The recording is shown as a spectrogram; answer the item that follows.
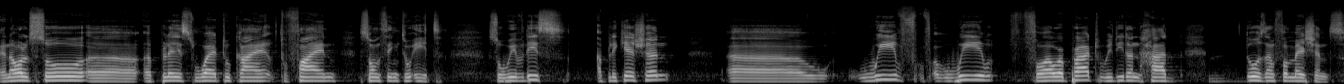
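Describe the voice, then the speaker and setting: On a very clean recording with a silent background, a man speaks very slowly in a high pitch with fairly even intonation. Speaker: refugee and tech startup founder. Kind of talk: panel discussion. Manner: halting.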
